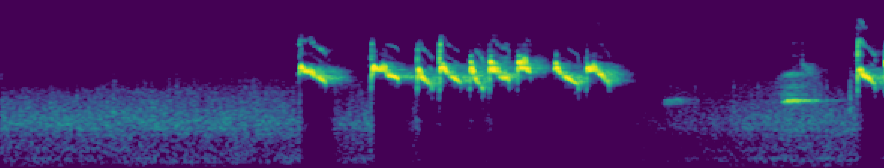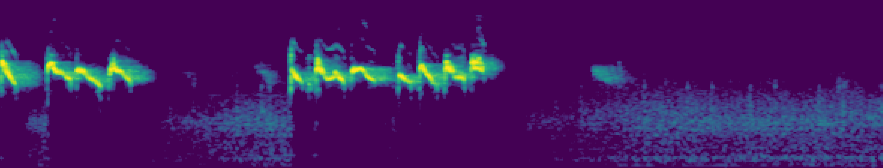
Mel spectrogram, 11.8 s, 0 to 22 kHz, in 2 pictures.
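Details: Caged oriental white-eye in open song, recorded 25 August 2022 after three months of night sleep with the cover cloth open. It gives three fast phrases of thin, high, chattering notes, each about a second long, over a constant background hum.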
